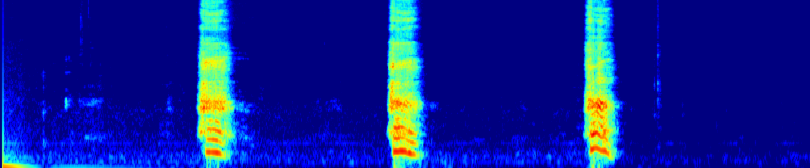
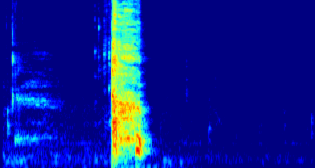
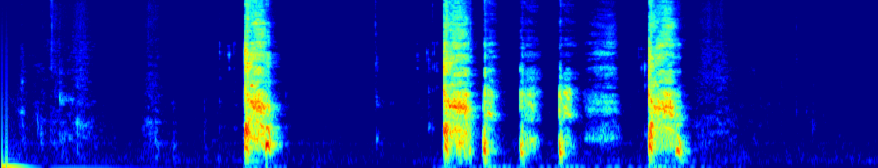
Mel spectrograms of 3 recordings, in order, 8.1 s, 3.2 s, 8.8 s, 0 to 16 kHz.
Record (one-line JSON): {"exhalation_length": "8.1 s", "exhalation_amplitude": 31888, "exhalation_signal_mean_std_ratio": 0.26, "cough_length": "3.2 s", "cough_amplitude": 32768, "cough_signal_mean_std_ratio": 0.24, "three_cough_length": "8.8 s", "three_cough_amplitude": 30056, "three_cough_signal_mean_std_ratio": 0.28, "survey_phase": "beta (2021-08-13 to 2022-03-07)", "age": "45-64", "gender": "Female", "wearing_mask": "No", "symptom_runny_or_blocked_nose": true, "symptom_abdominal_pain": true, "symptom_diarrhoea": true, "symptom_fatigue": true, "symptom_fever_high_temperature": true, "symptom_headache": true, "symptom_onset": "6 days", "smoker_status": "Never smoked", "respiratory_condition_asthma": false, "respiratory_condition_other": false, "recruitment_source": "Test and Trace", "submission_delay": "2 days", "covid_test_result": "Positive", "covid_test_method": "RT-qPCR"}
